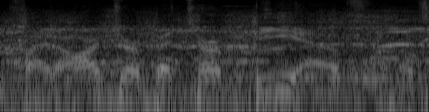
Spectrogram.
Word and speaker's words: Beterbiev: A fighter to watch out for is the #7 fighter, Artur Beterbiev.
